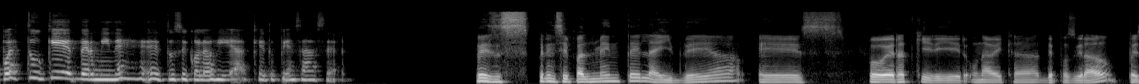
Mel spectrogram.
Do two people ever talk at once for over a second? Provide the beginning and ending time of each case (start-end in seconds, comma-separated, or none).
none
